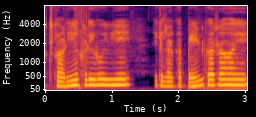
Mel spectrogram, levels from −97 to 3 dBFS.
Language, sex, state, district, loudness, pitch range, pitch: Hindi, female, Madhya Pradesh, Bhopal, -13 LUFS, 175-200 Hz, 195 Hz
